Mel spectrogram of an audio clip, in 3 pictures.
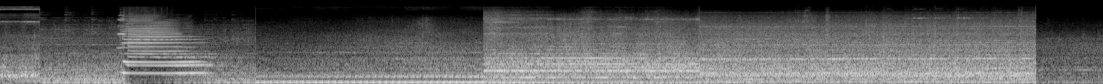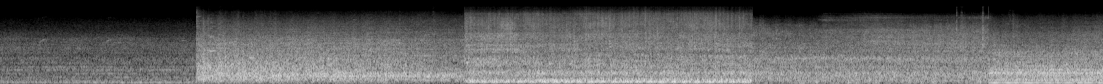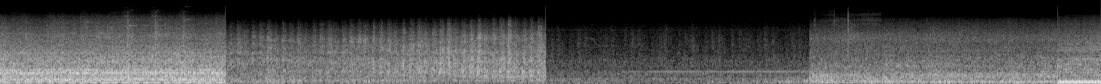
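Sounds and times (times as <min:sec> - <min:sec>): steam locomotive working: 0:00.0 - 0:10.4, 0:12.9 - 0:33.0
diesel locomotive engine drone: 0:00.0 - 0:33.0
wheels clacking over rail joints: 0:22.5 - 0:31.2.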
